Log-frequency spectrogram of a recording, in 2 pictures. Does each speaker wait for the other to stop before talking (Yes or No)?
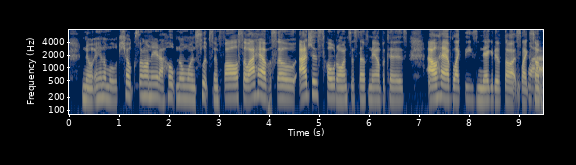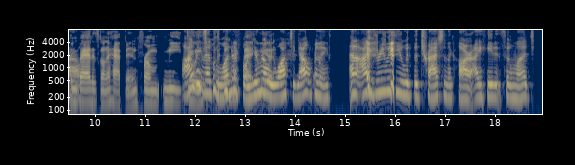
No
